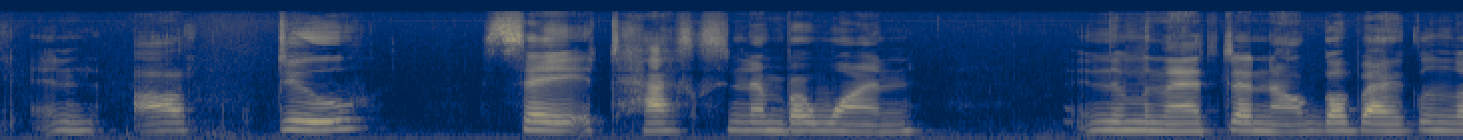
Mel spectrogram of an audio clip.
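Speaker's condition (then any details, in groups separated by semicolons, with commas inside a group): Damaged diaphragm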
